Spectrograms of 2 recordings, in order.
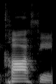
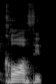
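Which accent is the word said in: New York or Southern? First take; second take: Southern; New York. First: It is said in a Southern accent. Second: It is said in a New York accent. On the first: "I can put on like a down south accent and say coffee" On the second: "We have a New York accent. Okay. We say coffee"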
